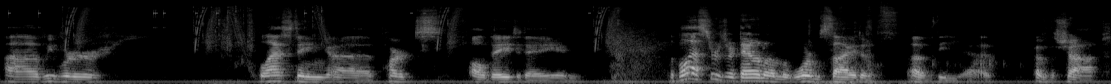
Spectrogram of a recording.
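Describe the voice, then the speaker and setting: A man's voice: medium pitch, slow, a little hiss or hum, rough recording. A man doing a speedrun, chatting casually and calling out his progress in the game. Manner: calls out game progress between chatty asides. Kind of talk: casual chat while playing.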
